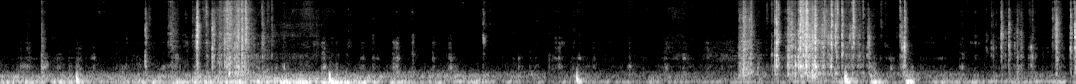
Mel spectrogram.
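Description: Chewing a piece of crispy breaded popcorn chicken: faint crunches and small clicks, with a louder crackle of paper packaging being handled about three quarters of the way through.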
